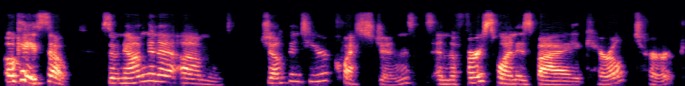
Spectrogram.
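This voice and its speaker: A woman's voice: mid-range voice, lively intonation, measured pace, slightly rough, poor audio. A woman in her late forties on a live stream, answering questions about her work in a chatty, digressive way with frequent fillers and self-corrections. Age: late 40s. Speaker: Egyptologist giving a talk and Q&A. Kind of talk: casual lecture and Q&A on a live stream.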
